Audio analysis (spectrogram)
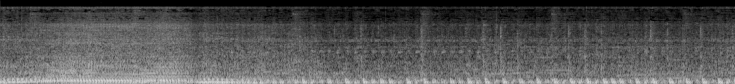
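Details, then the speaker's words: Carbureted Honda Karisma motorcycle that sputters, won't idle, fuel smells unburnt: throttle blips then lumpy stumbling idle that never settles; rich mixture from leaking fuel tap diaphragm. "The language smells terrible, so it's like petrol doesn't burn at all, friends, and listen to this for yourself, bro , so this isn't fake"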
